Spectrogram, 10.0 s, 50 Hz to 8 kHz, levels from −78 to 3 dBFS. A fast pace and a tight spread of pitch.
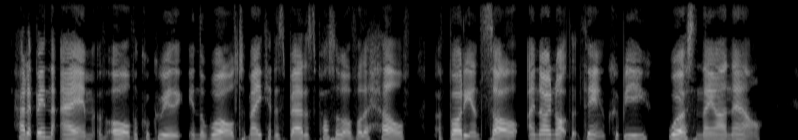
Yes: fast, 235 wpm; narrow, 2.3 semitones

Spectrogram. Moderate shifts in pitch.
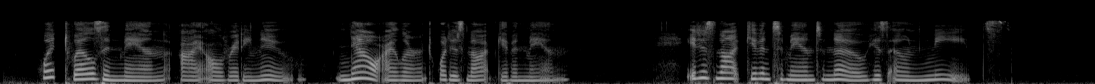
Yes: average, 3.1 semitones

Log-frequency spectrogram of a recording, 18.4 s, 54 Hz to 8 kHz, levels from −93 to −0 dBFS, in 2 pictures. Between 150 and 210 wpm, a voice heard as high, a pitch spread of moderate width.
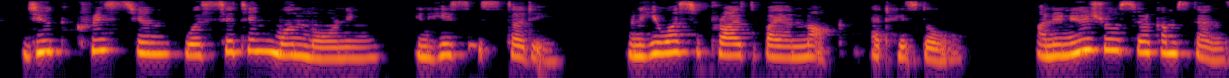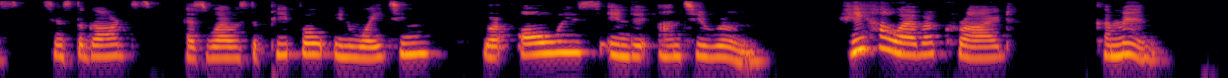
No: slow, 135 wpm; high, 235 Hz; average, 4.4 semitones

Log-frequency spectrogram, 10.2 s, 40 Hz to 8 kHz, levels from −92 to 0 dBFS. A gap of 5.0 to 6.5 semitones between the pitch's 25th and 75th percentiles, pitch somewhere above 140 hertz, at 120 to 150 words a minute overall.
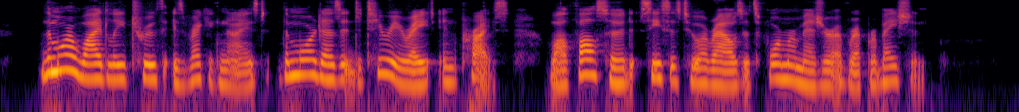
Yes: wide, 5.5 semitones; medium, 185 Hz; slow, 135 wpm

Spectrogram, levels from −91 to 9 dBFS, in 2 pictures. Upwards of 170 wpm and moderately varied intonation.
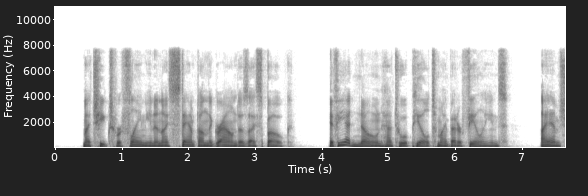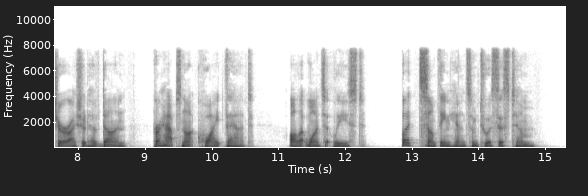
Yes: average, 180 wpm; average, 3.9 semitones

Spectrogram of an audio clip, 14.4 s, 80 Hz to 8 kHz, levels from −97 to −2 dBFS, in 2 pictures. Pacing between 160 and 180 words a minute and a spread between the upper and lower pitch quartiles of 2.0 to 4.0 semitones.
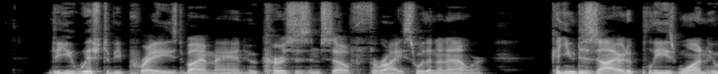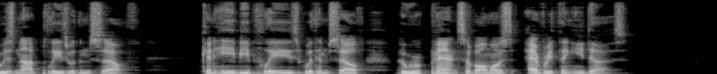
Yes: average, 175 wpm; average, 2.9 semitones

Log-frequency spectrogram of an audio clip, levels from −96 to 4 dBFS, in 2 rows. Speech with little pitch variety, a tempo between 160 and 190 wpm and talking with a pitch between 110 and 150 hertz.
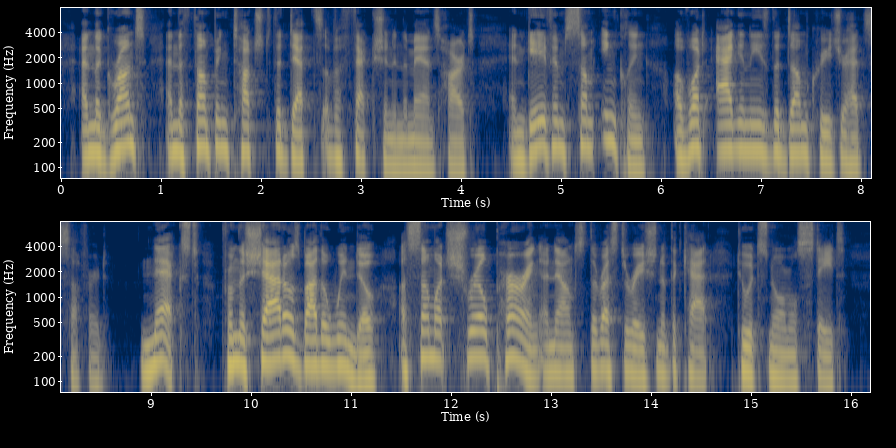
No: average, 5.3 semitones; average, 180 wpm; medium, 140 Hz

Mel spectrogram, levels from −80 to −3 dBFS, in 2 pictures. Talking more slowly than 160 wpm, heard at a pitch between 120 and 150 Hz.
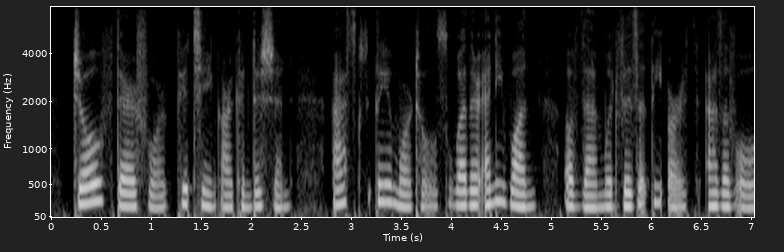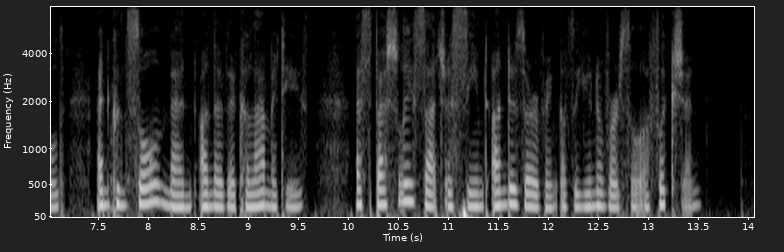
No: average, 150 wpm; medium, 185 Hz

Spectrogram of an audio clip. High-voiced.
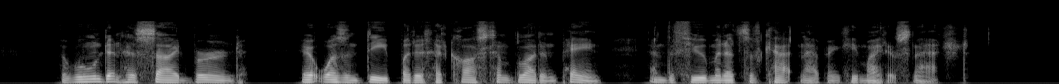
No: low, 100 Hz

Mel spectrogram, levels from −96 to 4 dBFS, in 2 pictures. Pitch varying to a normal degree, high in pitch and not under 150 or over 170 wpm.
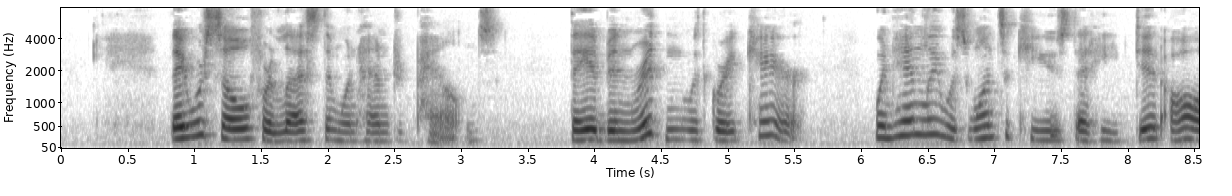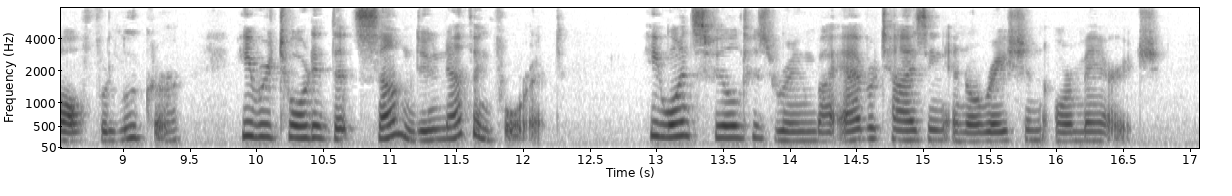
Yes: average, 4.6 semitones; high, 215 Hz; average, 155 wpm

